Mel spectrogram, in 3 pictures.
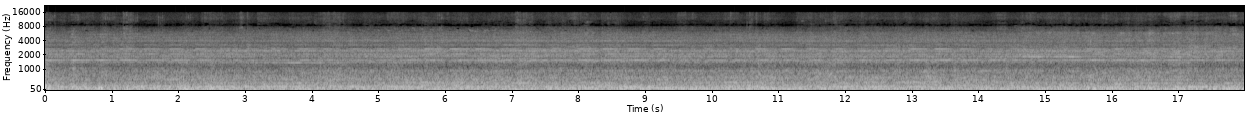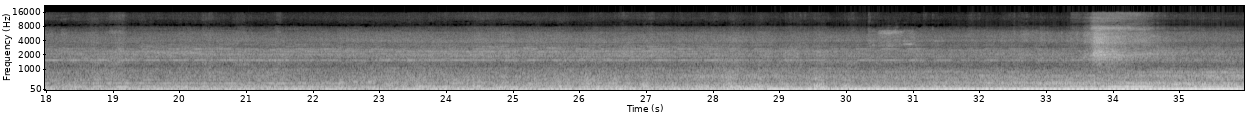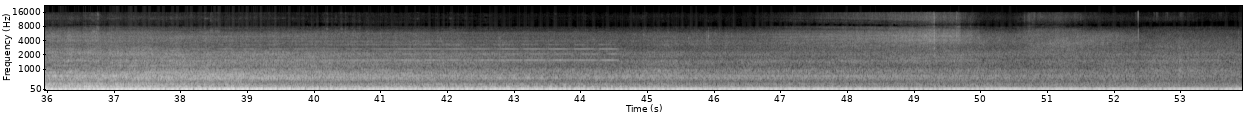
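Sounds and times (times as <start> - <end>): freight train rolling past: 0.0 - 53.9
brief hiss: 33.6 - 34.7, 47.8 - 50.0, 50.6 - 51.9.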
